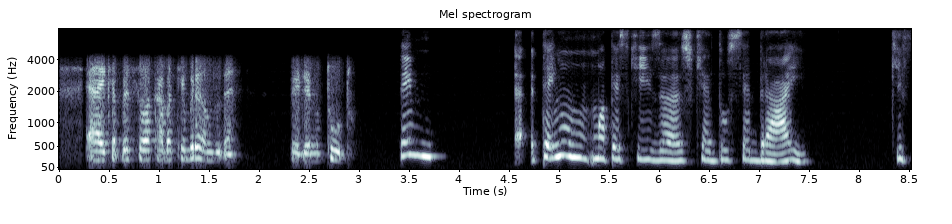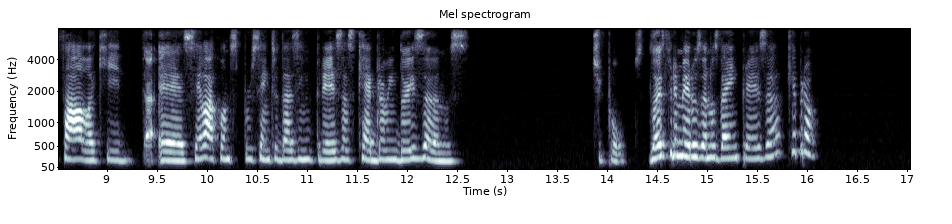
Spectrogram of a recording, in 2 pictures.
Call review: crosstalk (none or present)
none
